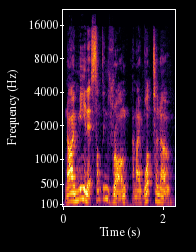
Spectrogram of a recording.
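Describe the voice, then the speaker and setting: A woman's voice: low-pitched, animated, fast, slightly rough. A woman acting as an anxious middle-aged husband and father in a radio drama, blustering and demanding answers. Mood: worried.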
